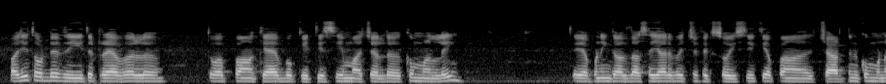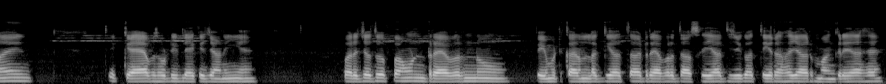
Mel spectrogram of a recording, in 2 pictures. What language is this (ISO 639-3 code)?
pan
